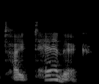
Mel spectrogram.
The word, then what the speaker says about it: titanic: The root titan has stress on the first syllable. However, when the suffix ic or ic is added, the stress shifts to the second syllable, as in titanic.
